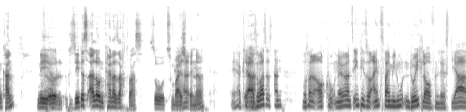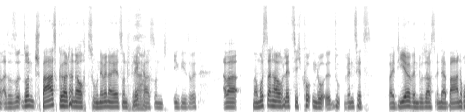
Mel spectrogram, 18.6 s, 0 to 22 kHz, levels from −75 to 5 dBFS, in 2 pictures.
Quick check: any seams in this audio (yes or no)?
no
